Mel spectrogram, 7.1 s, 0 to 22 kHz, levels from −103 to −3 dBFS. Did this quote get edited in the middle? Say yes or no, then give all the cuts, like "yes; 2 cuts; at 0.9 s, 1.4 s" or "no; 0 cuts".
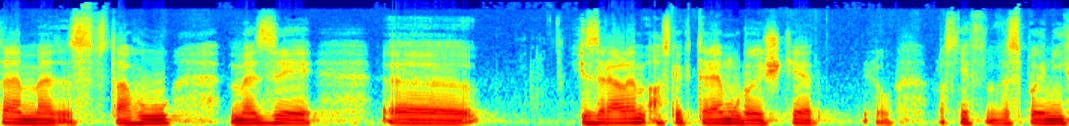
yes; 2 cuts; at 4.4 s, 4.9 s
